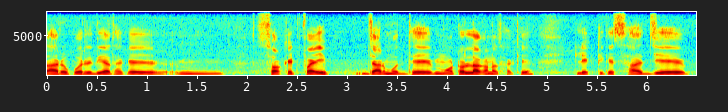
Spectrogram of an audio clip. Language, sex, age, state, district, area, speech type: Bengali, male, 18-30, West Bengal, Paschim Medinipur, rural, spontaneous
